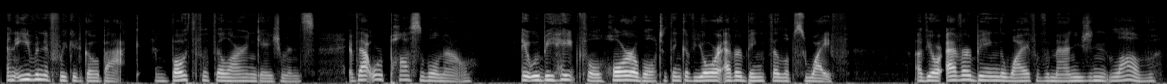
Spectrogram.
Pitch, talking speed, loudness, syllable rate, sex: 170 Hz, 200 wpm, -18 LUFS, 5.7 syllables/s, female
